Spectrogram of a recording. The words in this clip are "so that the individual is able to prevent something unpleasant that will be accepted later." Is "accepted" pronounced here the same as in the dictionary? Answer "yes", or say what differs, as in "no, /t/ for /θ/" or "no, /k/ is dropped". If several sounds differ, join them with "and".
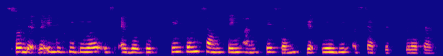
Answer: no, /k/ is dropped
